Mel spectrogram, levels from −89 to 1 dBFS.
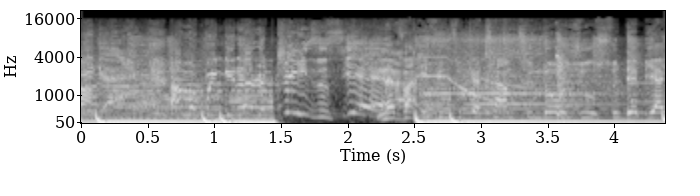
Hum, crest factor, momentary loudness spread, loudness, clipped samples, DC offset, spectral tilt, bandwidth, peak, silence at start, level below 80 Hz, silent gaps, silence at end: none; 10 dB; 5 LU; -12 LUFS; under 0.1%; under 0.1%; -3.5 dB/octave; 16 kHz; 0 dBFS; 0 s; -12 dBFS; none; 0 s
